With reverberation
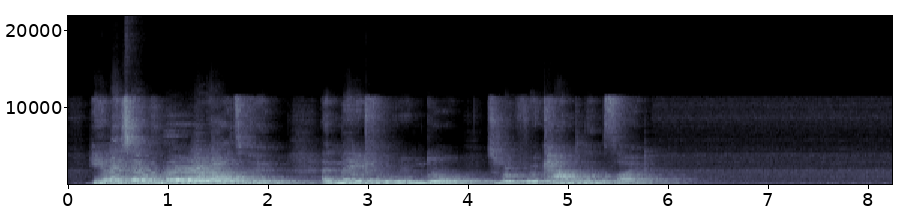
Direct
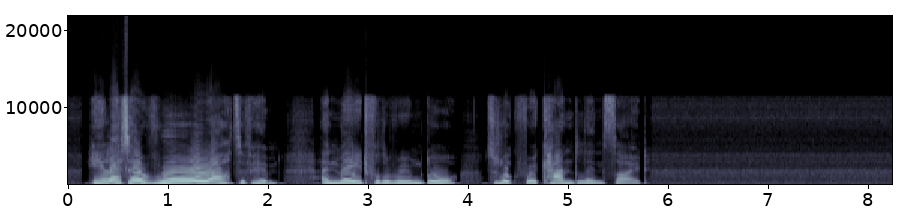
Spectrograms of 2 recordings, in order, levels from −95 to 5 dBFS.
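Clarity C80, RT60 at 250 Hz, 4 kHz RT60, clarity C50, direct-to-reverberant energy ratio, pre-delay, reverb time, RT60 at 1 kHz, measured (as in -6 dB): 4.0 dB, 1.5 s, 0.85 s, 1.5 dB, -4.0 dB, 5 ms, 1.4 s, 1.4 s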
